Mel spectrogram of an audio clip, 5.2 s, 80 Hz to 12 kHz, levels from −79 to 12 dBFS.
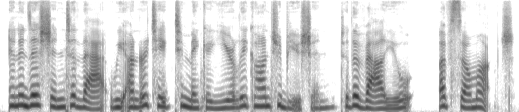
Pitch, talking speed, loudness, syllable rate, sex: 230 Hz, 195 wpm, -18 LUFS, 5.7 syllables/s, female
